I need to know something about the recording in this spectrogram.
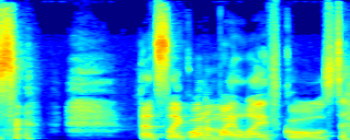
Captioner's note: chuckling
